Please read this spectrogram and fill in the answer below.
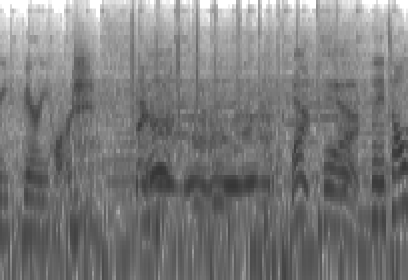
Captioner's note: calf belowing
